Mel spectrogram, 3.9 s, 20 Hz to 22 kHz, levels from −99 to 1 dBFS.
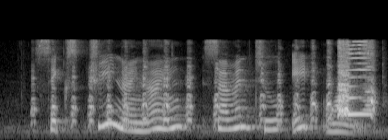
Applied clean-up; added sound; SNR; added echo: none; Chicken, rooster; -2 dB; none.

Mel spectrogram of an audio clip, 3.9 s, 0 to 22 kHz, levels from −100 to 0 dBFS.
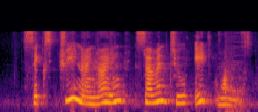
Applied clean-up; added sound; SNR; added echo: neural separator model SepFormer DNS4.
